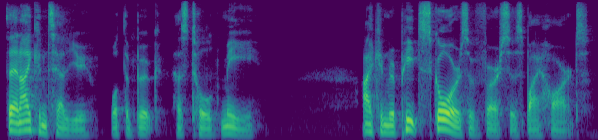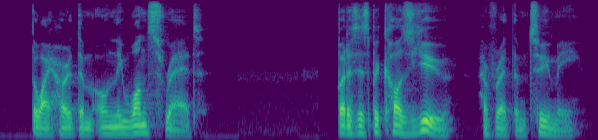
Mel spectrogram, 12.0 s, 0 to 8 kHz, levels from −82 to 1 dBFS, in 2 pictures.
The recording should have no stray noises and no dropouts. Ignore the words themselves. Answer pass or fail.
pass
